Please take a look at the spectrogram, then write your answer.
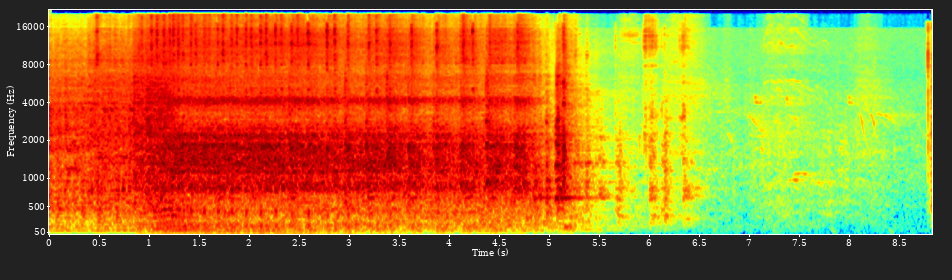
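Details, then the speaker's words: International Scout on a newly fitted carby; the mechanical fuel pump delivers too much fuel, and the owner wonders if the jets are too big. Catches and runs unevenly for about five seconds, then stumbles and dies; running very rich. "as you can see it's running it's not running real good she's running Pig rich basically um even that mechanical pump's delivering too much fuel at the moment"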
